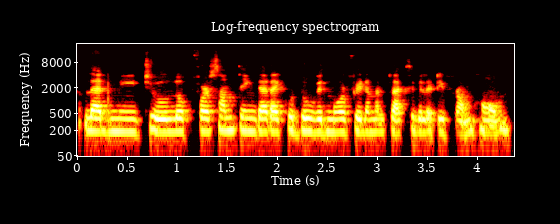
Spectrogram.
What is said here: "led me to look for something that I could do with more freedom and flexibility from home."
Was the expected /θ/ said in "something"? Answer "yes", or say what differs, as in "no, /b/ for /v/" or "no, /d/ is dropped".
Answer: no, /t/ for /θ/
